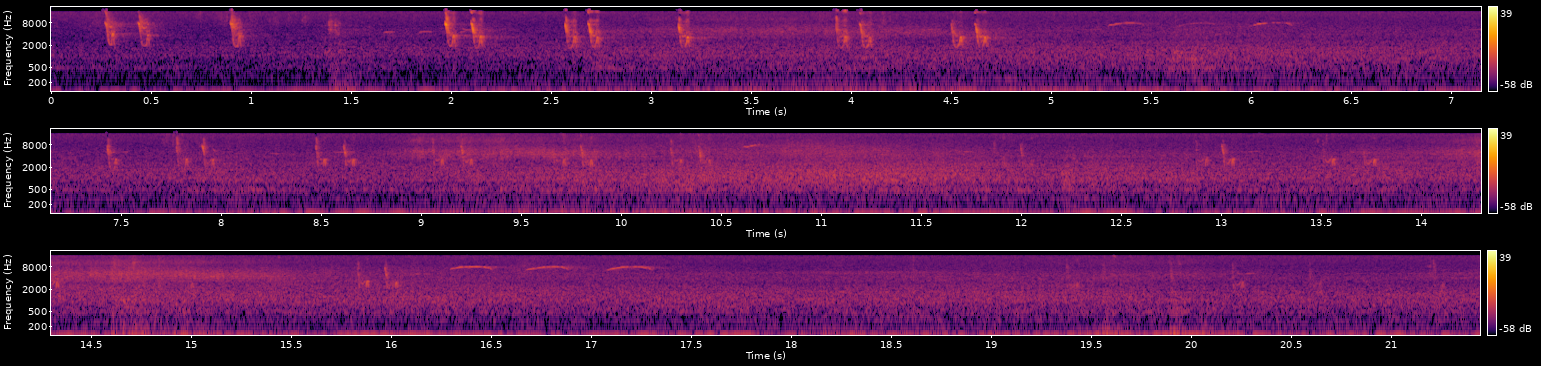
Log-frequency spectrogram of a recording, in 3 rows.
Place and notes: all the mornings of the ... - feb 12 2013 tue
